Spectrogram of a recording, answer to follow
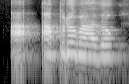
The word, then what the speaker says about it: ha aprobado: Ha aprobado, those H's are not pronounced, ha aprobado prohibición. These cuchillos is pronounced as a Y, cuchillos, pajitas is like a H.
